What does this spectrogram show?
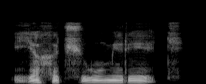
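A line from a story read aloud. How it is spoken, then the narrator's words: Quiet. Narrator (Russian): тихо проговорила девушка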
